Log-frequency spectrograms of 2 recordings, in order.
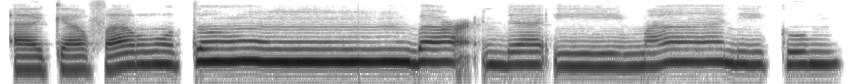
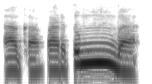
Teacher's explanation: Disamarkan ke hidung dulu, baru ke huruf ba, baru mingkem. Jangan langsung mingkem, akafartum mbak. · Cara bacanya didengungkan dulu baru mingkem. Kehidungan dihidungkan dulu, disamarkan dulu huruf mimnya ya. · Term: ikhfa syafawi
